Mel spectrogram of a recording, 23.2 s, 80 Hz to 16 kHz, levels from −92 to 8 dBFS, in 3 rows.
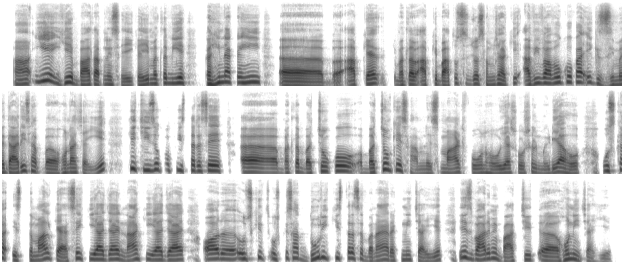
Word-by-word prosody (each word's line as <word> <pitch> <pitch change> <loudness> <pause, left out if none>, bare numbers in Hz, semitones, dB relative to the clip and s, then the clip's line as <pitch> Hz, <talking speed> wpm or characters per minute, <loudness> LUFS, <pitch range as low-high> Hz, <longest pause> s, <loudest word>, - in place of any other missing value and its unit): अ, 150 +2 +1
ये 250 +3 +4 0.2
ये 200 - +6
बात 135 -2 +2
आपने 140 +1 +1
सही 115 -3 -4
कही 125 +4 -1
मतलब 170 +2 -1
ये 185 +1 +5 0.3
कहीं 150 +5 +4
न 210 0 +4
कहीं 200 +2 +1
अ, - - -39 0.2
ब 110 -3 +5
आप 130 +1 +1
कह, 165 +2 +5 0.3
मतलब 130 +2 +4
आपकी 135 +4 -1
बातों 125 +6 +1
से 160 -4 -6
जो 155 - 0
समझा 140 0 -1
कि 150 +8 -8 0.2
अभिभावकों 180 +6 +2
का 210 0 +5
एक 200 -4 -4
जिम्मेदारी-सा 140 - +1
प 120 -3 +2
होना 140 +1 -1
चाहिए, 140 - -5 0.3
कि 265 - +3
चीज़ों 220 -2 -1
को 215 - -13
किस 205 -1 -7
तरह 190 -2 0
से 190 +2 +4
अ, 145 -6 +3
मतलब 140 +2 -3
बच्चों 130 +7 -1
को 180 -5 +2
बच्चों 140 +12 +2
के 205 +1 -1
सामने 115 -8 -8
स्मार्ट 135 +4 -3
फ़ोन 130 0 -5
हो 120 -1 -4
या 135 - +1
सोशल 130 +1 -7
मीडिया 130 +5 0
हो, 115 -3 -2 0.3
उसका 185 +3 0
इस्तेमाल 150 +6 -1
कैसे 160 - 0
किया 175 -2 +2
जाए? 175 +2 +2
ना 145 +2 -1
किया 170 -3 -1
जाए? 155 +2 +3 0.3
और 185 +1 +4
उसकी 190 +4 -1
उसके 185 +3 -7
साथ 210 0 -1
दूरी 220 +6 0
किस 210 - -5
तरह 205 -1 0
से 185 - -3
बनाए 140 +2 -3
रखनी 155 +4 -7
चाहिए? 120 +7 -5 0.2
इस 230 -5 0
बारे 170 +2 +2
में 200 -5 -3
बातचीत 135 +6 -5
अ, 130 -2 +3
होनी 175 0 0
चाहिए, 100 -6 -14
155 Hz, 195 wpm, -22 LUFS, 130-185 Hz, 0.3 s, ये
